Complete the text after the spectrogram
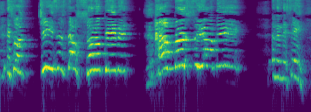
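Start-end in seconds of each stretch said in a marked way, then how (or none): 0.8-4.8 a blind beggar calling out to Jesus for mercy, wailing; desperate cry. Acted. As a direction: cry out to be heard over the crowd.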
